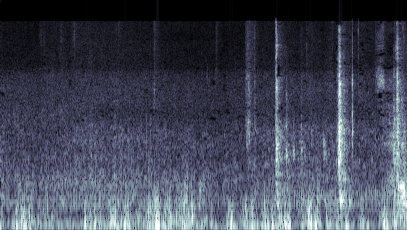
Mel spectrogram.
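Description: Wind buffeting the phone's microphone with a low rumble, and a few sharp clicks in the second half.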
